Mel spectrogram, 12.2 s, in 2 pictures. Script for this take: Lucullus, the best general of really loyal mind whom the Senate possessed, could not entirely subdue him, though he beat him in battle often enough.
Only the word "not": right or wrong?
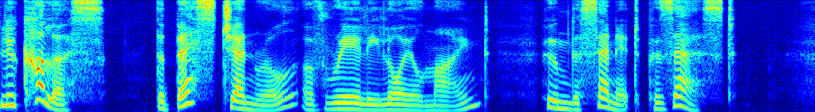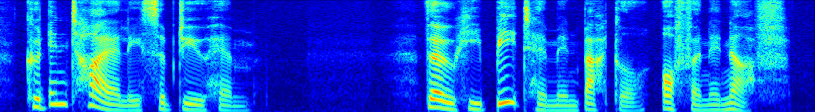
wrong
